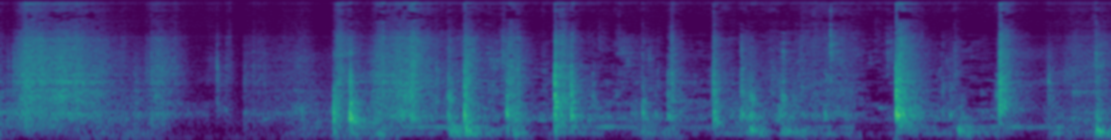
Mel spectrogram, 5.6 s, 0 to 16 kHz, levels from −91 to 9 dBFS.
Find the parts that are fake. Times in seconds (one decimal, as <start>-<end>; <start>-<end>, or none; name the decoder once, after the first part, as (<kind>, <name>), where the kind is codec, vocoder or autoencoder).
0.0-2.0 (autoencoder, DAC-VAE); 5.0-5.6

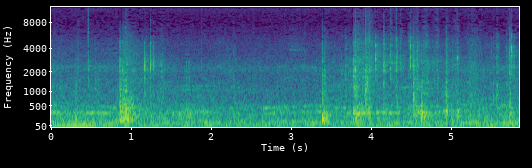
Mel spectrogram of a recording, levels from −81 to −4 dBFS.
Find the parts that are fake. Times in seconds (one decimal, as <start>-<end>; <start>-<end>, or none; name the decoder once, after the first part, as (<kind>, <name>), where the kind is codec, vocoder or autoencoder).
none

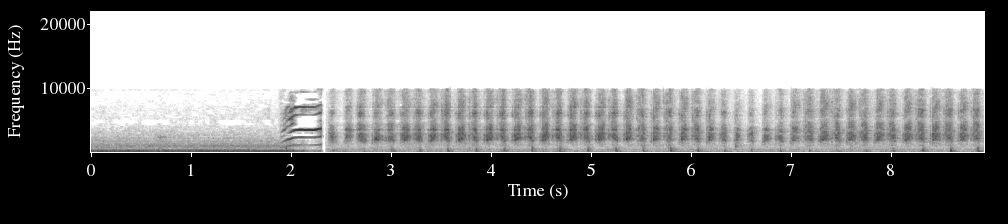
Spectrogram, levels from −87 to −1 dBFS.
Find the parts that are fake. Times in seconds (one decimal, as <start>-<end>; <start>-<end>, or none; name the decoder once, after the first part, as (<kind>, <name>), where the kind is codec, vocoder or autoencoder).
2.4-5.4 (codec, HILCodec)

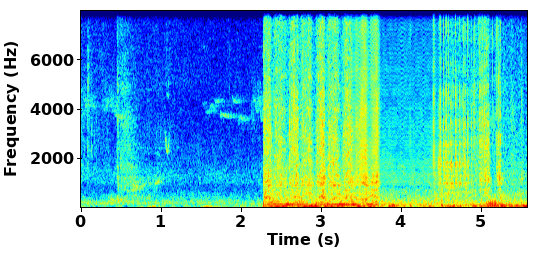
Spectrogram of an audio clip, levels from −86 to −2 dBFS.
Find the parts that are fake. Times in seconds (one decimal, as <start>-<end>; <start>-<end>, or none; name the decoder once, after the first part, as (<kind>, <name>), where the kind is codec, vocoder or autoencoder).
3.4-4.5 (vocoder, Vocos)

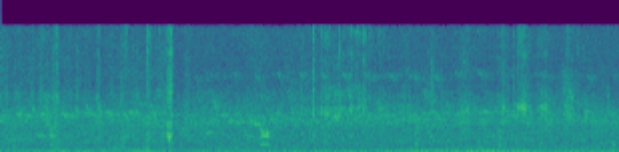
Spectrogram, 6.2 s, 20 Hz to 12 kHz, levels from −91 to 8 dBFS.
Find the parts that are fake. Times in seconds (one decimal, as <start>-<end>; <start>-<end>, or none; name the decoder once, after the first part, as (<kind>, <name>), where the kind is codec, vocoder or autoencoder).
3.7-5.0 (vocoder, Vocos)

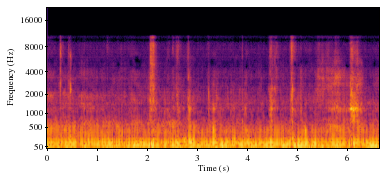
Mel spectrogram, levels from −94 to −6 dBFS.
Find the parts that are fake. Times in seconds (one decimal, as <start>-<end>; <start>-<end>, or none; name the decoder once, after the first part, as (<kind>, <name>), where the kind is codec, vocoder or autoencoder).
0.0-6.6 (vocoder, Vocos)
